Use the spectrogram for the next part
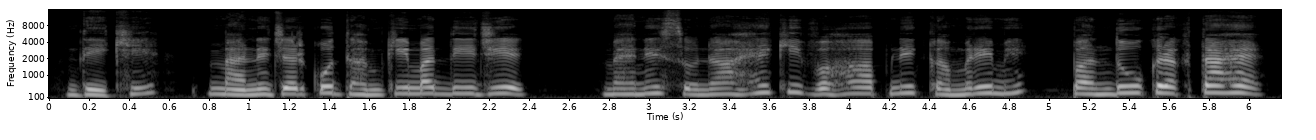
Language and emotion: Hindi, fearful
